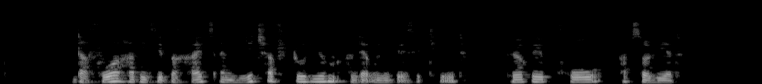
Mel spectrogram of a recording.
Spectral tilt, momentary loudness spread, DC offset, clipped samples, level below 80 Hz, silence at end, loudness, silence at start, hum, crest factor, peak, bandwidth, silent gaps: -9 dB/octave; 9 LU; under 0.1%; under 0.1%; -66 dBFS; 0.8 s; -32 LUFS; 0.75 s; none; 20 dB; -12 dBFS; 7.6 kHz; 4.73-4.78 s, 4.89-5.07 s, 6.10-6.17 s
